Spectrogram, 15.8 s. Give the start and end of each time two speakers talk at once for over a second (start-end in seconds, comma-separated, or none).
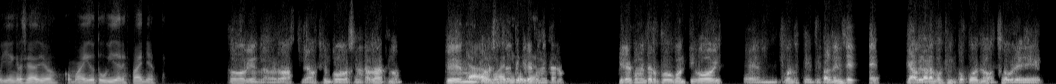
6.8-8.1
